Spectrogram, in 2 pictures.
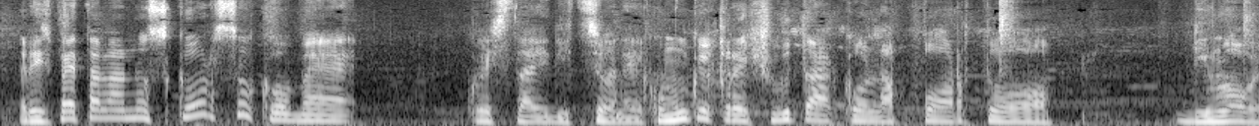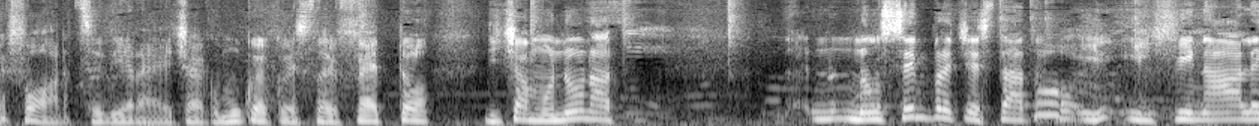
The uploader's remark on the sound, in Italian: Da San Marino Comics 2020 la nostra intervista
